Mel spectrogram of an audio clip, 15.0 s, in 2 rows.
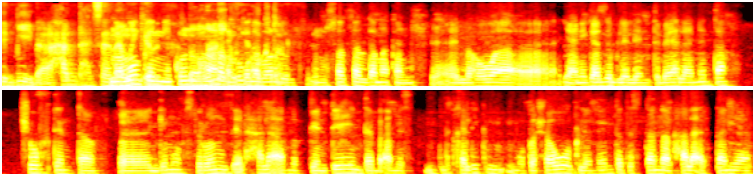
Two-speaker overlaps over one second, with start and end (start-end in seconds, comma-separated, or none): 1.1-2.8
